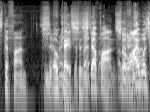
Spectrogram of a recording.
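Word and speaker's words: Stéphane: is yeah so I've heard it pronounced both ways is it Stefan or stepan well people kids call me step on my toe so step and but people also call me Stephanie because of the e at the end so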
